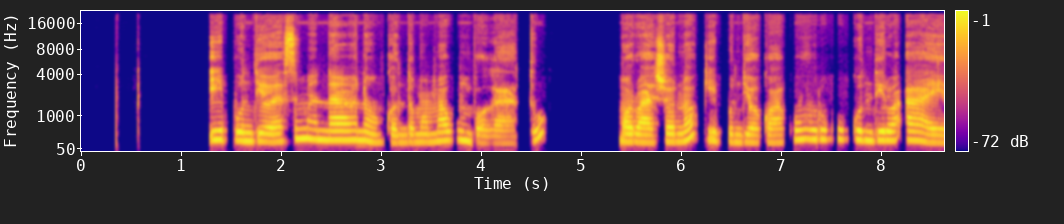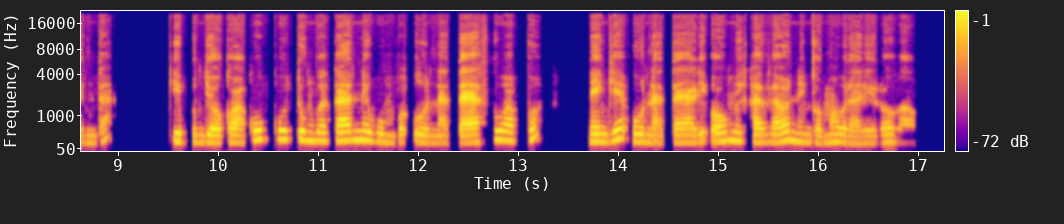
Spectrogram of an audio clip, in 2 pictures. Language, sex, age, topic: Oshiwambo, female, 36-49, finance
